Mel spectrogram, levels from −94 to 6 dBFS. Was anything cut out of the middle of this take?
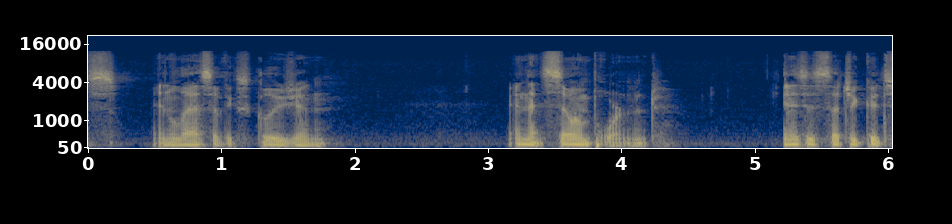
no; 0 cuts

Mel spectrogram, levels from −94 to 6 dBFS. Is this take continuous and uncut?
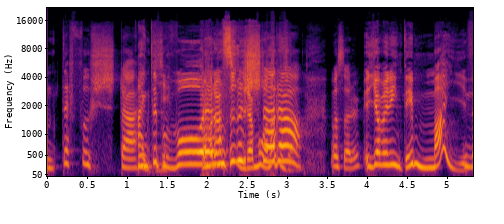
no; 2 cuts; at 1.1 s, 3.9 s

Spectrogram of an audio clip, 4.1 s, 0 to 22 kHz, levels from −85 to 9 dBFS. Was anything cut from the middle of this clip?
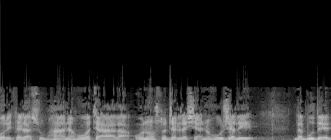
no; 0 cuts

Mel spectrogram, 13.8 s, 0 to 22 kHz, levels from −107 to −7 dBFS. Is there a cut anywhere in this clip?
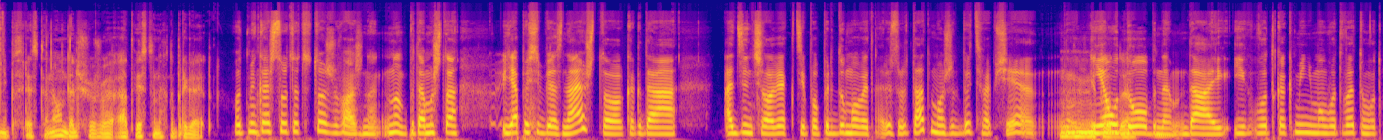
yes; 1 cut; at 8.7 s

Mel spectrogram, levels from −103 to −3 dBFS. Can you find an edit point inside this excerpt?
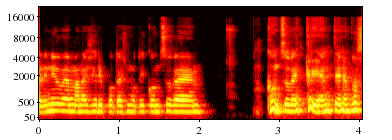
no; 0 cuts

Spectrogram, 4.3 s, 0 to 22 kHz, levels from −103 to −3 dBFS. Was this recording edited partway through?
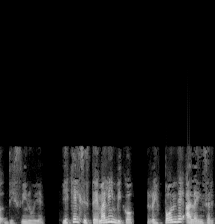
yes; 1 cut; at 1.2 s

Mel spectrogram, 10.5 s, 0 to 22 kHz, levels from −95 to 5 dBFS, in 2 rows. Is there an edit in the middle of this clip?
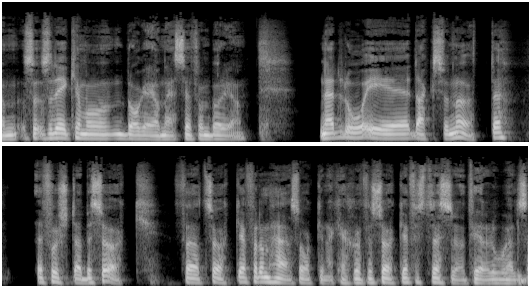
no; 0 cuts

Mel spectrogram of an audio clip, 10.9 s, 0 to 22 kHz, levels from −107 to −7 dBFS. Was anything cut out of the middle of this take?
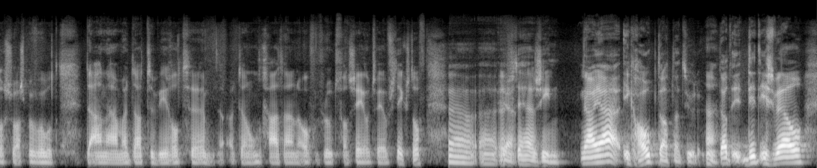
yes; 1 cut; at 6.0 s

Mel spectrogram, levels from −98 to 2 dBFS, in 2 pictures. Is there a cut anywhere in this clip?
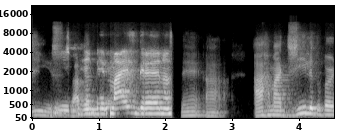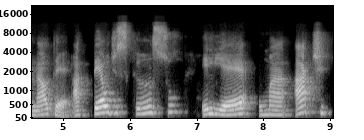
yes; 1 cut; at 2.1 s

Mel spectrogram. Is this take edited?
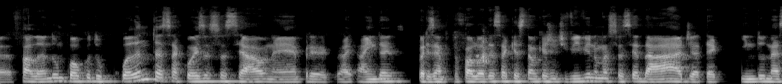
no; 0 cuts

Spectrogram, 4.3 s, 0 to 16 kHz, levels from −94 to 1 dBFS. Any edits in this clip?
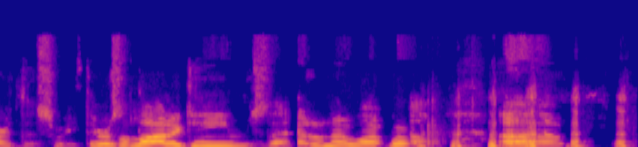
yes; 1 cut; at 2.0 s

